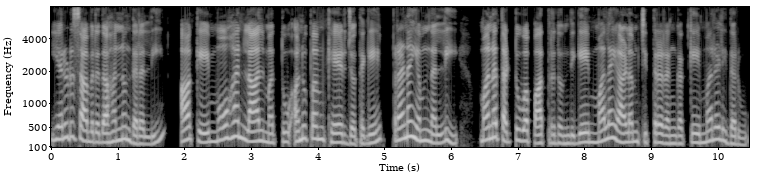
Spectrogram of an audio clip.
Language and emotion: Kannada, neutral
